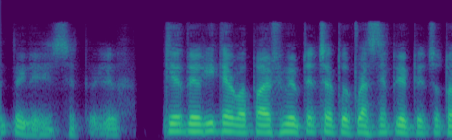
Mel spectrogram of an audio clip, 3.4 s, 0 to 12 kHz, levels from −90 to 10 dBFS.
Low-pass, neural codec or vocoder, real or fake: 7.2 kHz; codec, 16 kHz, 0.5 kbps, FreqCodec, larger model; fake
